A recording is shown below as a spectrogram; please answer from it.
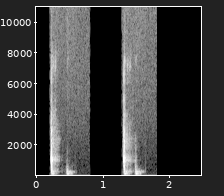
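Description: Pairs of short dull thumps, two about a quarter of a second apart, repeating about once a second, with dead silence between them.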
